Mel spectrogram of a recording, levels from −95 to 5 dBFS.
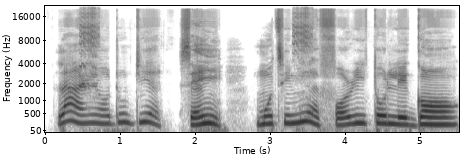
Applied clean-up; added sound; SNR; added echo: neural mask model Resemble Enhance denoiser.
